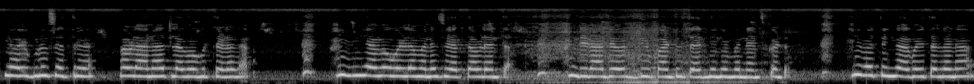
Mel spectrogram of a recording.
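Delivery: tearful plea on a steady pitch; crying. Acted. Mother fears her daughter will be left orphaned, crying. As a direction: sob through a mother's lament. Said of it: "ಅಳ್ಬೇಡ್ರಿ ನೀವು".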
